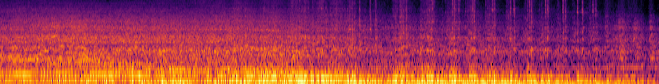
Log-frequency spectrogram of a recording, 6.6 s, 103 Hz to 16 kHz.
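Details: 1980 VW Kombi with 1600 flat-four, parked 12 years, on first start after carburetor, filter hoses, belt and oil work: a deep, slightly uneven rumble settles into a steady, clean idle with no knocks. A fuel leak was found afterwards and the pump needs replacing.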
